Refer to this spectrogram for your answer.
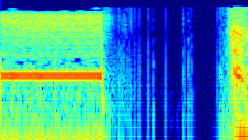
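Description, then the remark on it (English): A steady telephone dial tone hums loudly for about a second, then cuts off into near silence before a sudden burst of harsh line noise, as someone tries to call a major metropolitan radio station. “And now we're trying to call a major metropolitan radio station.”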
